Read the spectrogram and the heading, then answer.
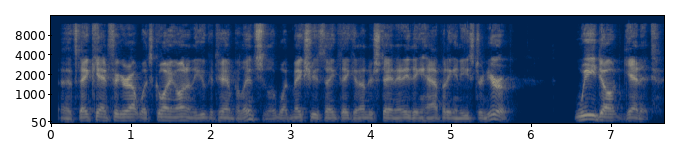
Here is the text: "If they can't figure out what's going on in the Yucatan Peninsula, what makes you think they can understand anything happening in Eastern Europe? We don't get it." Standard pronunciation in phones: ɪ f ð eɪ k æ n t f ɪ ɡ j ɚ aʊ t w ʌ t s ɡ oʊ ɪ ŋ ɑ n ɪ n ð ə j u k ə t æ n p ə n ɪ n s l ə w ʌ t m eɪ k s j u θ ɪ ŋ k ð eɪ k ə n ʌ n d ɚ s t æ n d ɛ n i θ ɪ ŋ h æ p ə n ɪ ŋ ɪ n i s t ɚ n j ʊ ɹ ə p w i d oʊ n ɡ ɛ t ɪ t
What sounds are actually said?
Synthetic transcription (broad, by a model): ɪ f ð eɪ k æ n t f ɪ ɡ j ɚ aʊ t w ʌ t s ɡ oʊ ɪ ŋ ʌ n ɪ n ð ə j u k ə t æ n p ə l ɪ n s l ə w ʌ t m eɪ k s j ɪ θ ɪ ŋ k ð eɪ k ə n ʌ n d ɚ s t æ n d ɛ n i θ ɪ ŋ h æ p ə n ɪ ŋ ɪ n i s t ɚ n j ʊ ɹ ə p w i d oʊ n ɡ ɛ t ɪ t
